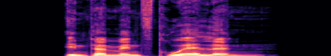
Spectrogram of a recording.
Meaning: inflection of intermenstruell: 1. strong genitive masculine/neuter singular 2. weak/mixed genitive/dative all-gender singular 3. strong/weak/mixed accusative masculine singular 4. strong dative plural
- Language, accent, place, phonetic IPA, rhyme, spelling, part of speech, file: German, Germany, Berlin, [ɪntɐmɛnstʁuˈɛlən], -ɛlən, intermenstruellen, adjective, De-intermenstruellen.ogg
